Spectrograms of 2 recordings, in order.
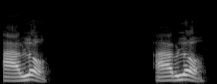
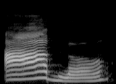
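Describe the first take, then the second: First: Hablo with the last O punched, as in habló; stress on the final O. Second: Said in the usual way. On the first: Shown as a demonstration. Teacher contrasting stress for students, punching the O. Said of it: "you have to punch that O at the end". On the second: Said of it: "This is not the O of hablo".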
